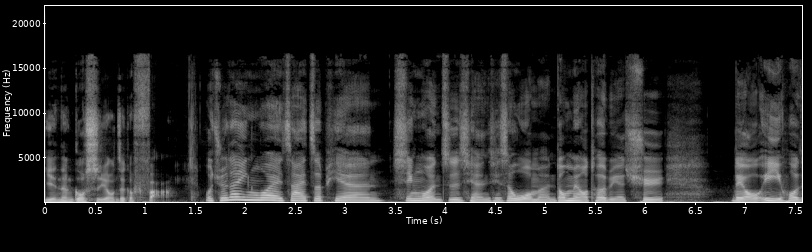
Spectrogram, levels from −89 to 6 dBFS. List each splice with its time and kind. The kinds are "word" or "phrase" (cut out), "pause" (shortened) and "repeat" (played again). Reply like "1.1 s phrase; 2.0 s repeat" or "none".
1.5 s pause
